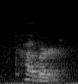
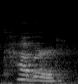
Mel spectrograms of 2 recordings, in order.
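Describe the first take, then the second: First: The P sound is silent before the B. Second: The same.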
